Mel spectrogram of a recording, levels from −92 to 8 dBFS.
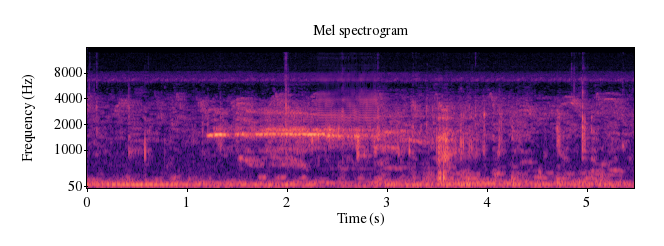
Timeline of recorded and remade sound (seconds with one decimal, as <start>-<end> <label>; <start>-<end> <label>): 0.0-2.3 recorded; 2.3-2.9 remade; 2.9-5.5 recorded

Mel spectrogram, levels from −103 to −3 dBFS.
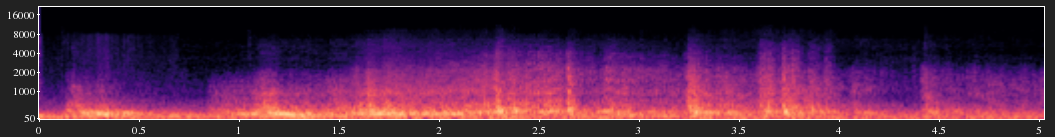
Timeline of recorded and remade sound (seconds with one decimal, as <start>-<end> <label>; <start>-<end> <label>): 0.0-1.5 recorded; 1.5-2.3 remade; 2.3-5.0 recorded

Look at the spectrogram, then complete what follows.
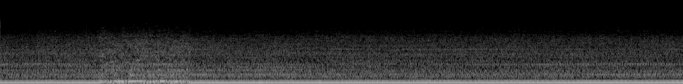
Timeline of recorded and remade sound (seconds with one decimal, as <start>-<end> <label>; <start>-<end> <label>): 0.0-1.0 recorded; 1.0-1.9 remade; 1.9-6.8 recorded

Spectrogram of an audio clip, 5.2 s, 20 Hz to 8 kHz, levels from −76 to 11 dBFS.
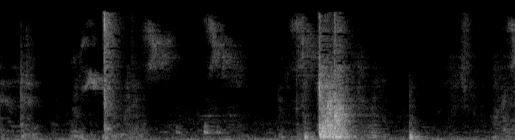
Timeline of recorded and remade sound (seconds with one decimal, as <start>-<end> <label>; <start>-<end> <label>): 0.0-5.2 remade

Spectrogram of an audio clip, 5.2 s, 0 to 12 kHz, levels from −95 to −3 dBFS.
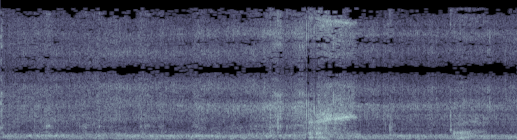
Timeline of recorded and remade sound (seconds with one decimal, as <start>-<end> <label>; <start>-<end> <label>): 0.0-5.2 recorded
